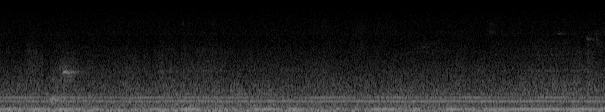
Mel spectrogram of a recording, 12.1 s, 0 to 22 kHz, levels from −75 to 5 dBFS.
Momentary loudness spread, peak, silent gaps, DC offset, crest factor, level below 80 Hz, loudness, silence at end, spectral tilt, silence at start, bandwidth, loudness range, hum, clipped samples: 3 LU; -22 dBFS; none; under 0.1%; 14 dB; -42 dBFS; -38 LUFS; 0 s; -6 dB/octave; 0 s; 16 kHz; 1 LU; none; under 0.1%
